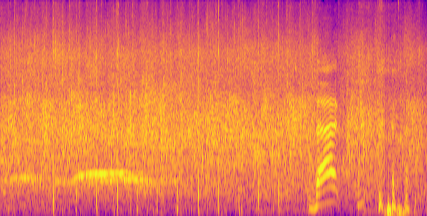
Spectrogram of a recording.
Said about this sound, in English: That definitely deserves a round of applause.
